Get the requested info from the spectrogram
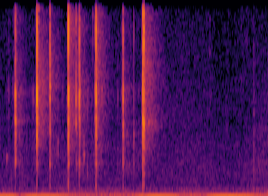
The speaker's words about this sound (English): I'm going to ask yeah. you to do me a favor. Can you stop clicking your pen?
